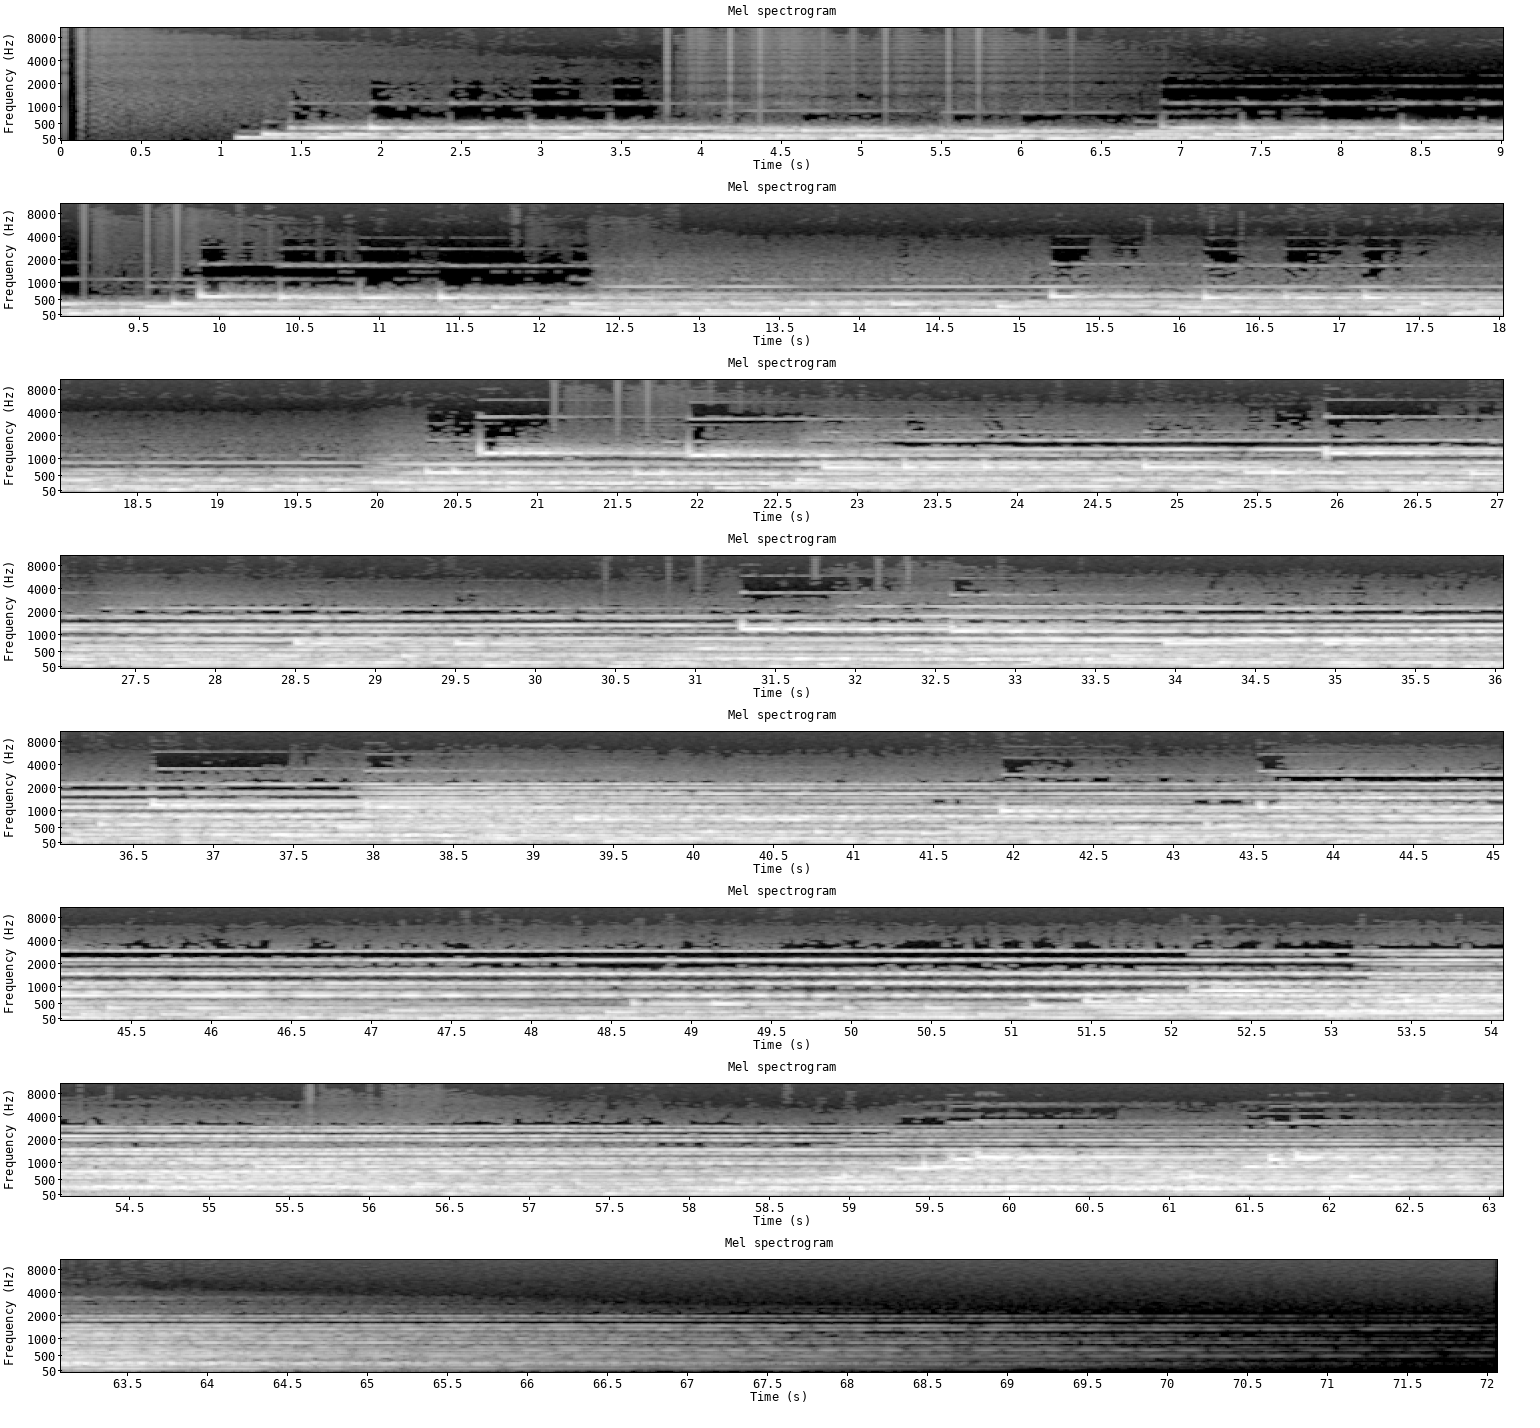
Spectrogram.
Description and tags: out of orbit
Free soundtrack for using with Sci-Fi/mystery type of movies.
science-fiction, soundscape, ambience, space, sci-fi, atmosphere, mystery, ambient, dark, mystic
